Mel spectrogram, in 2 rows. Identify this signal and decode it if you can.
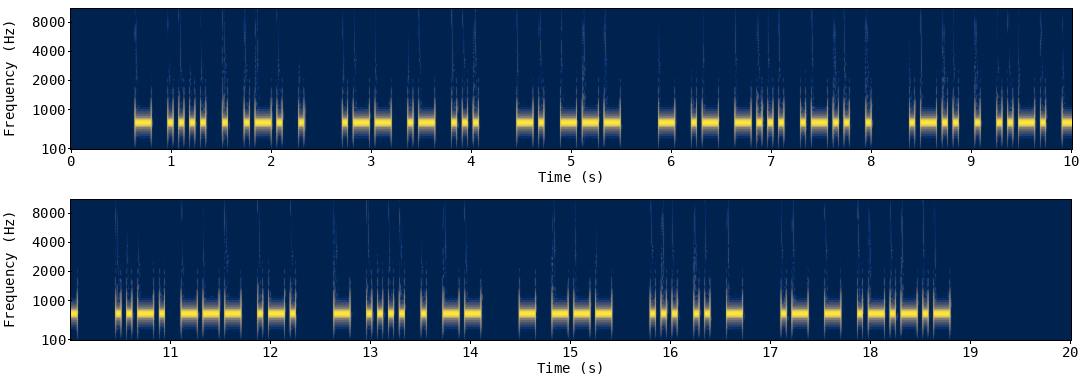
Morse code, heard as a keyed tone, about 22 wpm, 700 Hz. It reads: THERE WAS NO TABLE LEFT FOR THEM TO SIT AT.
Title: Sentences from Top 1000 Words - Review Part 2 - 22wpm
